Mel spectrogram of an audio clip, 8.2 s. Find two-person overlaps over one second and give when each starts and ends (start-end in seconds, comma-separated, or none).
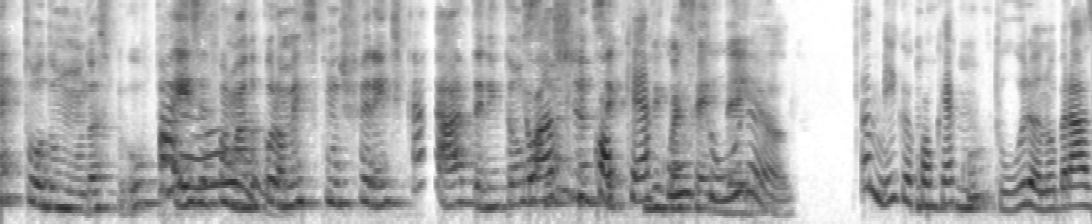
3.9-5.9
